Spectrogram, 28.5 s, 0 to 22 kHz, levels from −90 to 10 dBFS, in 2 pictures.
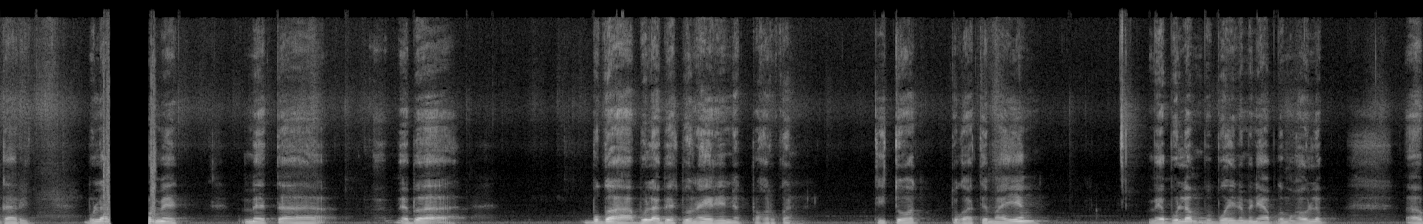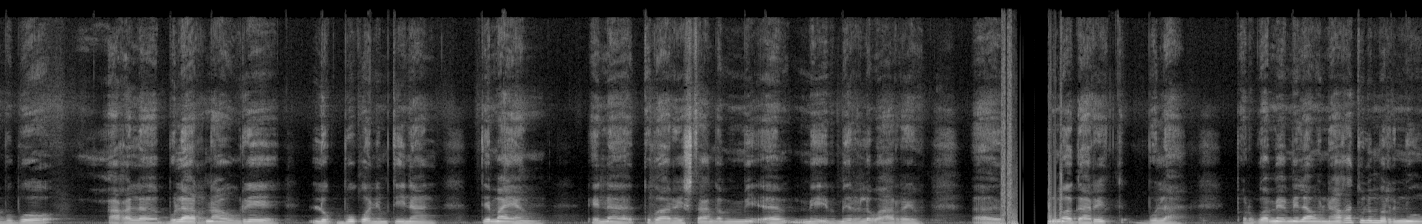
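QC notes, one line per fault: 1.04–1.55 s, intermittent contact: the speech drops out for about 0.40 s, with crackle as the connection breaks and again as it remakes. A loose plug or cable briefly lost contact, so the signal stopped reaching the input and only faint hiss remained during the gap.
24.24–24.85 s, intermittent contact: the connection opens for about 0.33 s. The speech cuts out between crackles at each edge, with faint hiss filling the gap.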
